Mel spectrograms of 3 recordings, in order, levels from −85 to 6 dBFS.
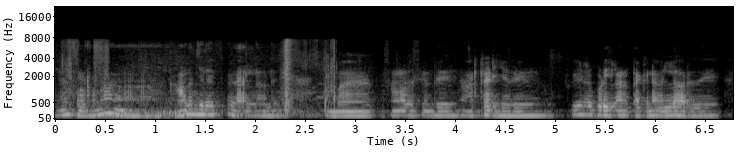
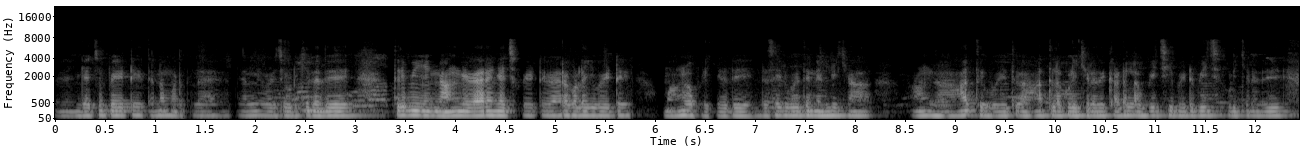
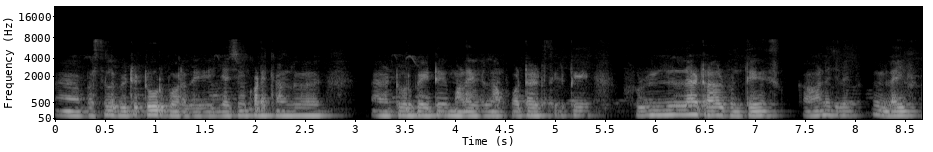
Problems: background sounds at intervals, low volume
